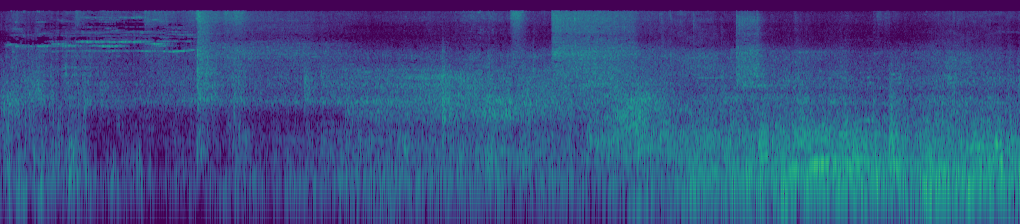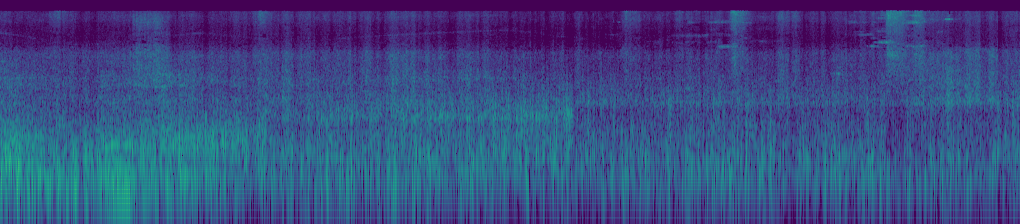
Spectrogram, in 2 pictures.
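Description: City bus driving on a wet road, heard from inside the cabin: engine and tyre noise with rattling from the body. The engine grows louder through the middle, then eases off.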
